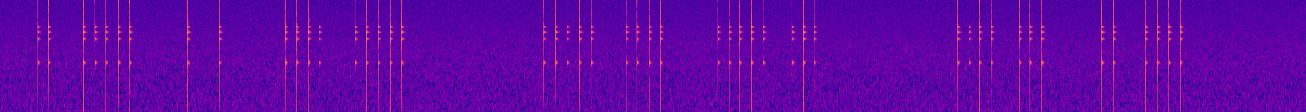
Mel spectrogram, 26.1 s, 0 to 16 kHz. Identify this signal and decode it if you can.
Tap code, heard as taps on glass, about 4 knocks a second. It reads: JAU YX SI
